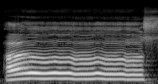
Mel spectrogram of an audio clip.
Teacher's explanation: Ikhfa hakiki. Nun kosong bertemu dengan sad. Dengungkan ansarullah.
